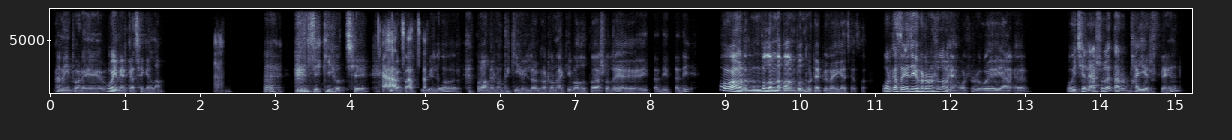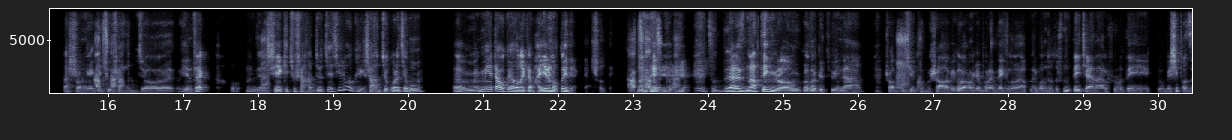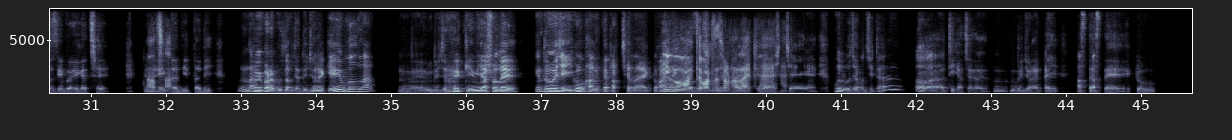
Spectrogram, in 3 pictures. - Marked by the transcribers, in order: other background noise; laughing while speaking: "খা আচ্ছা আচ্ছা"; laughing while speaking: "মানে"; chuckle; laughing while speaking: "দেয়ার ইস নাথিং রং"; in English: "দেয়ার ইস নাথিং রং"; in English: "পজেসিভ"; in English: "পজেশন"
- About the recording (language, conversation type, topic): Bengali, podcast, সহজ তিনটি উপায়ে কীভাবে কেউ সাহায্য পেতে পারে?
